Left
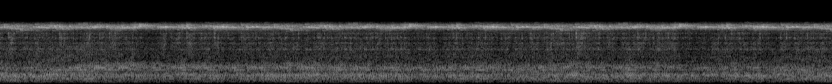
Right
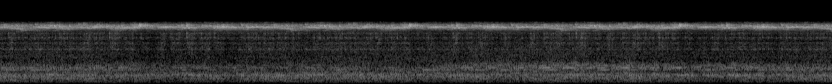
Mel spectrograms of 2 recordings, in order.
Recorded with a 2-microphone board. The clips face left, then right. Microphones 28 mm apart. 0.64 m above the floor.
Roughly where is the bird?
I don't hear a bird.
